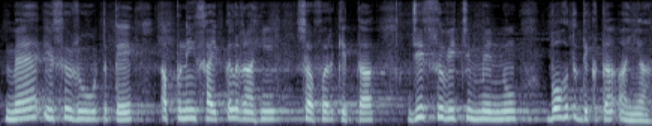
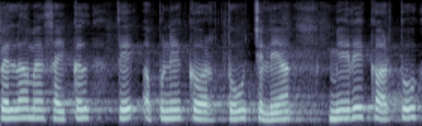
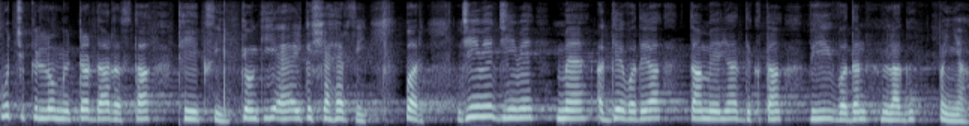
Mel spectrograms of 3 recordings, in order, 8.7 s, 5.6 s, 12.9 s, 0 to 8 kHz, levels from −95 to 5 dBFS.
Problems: none marked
